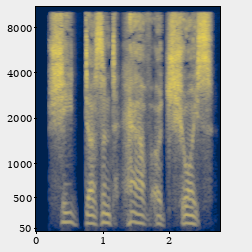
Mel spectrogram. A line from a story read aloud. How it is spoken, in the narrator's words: he snarls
